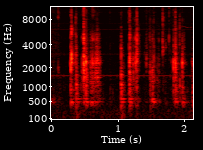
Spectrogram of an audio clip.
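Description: Plastic LEGO pieces clicking and tapping against each other under the fingers as the model is handled, in irregular clicks that bunch up about half a second in and again near the end.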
